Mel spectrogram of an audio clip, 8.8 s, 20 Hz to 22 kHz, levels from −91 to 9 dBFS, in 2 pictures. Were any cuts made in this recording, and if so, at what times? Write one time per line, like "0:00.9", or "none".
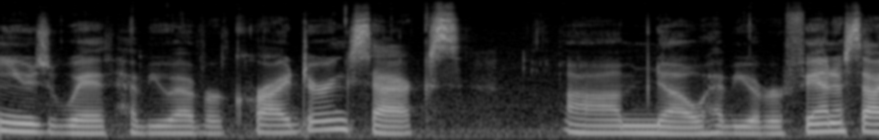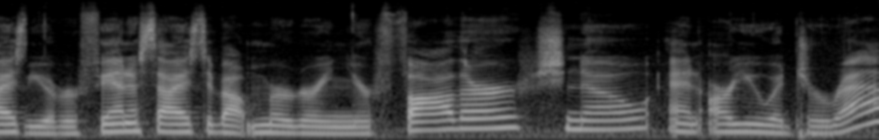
0:02.5
0:04.5
0:07.2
